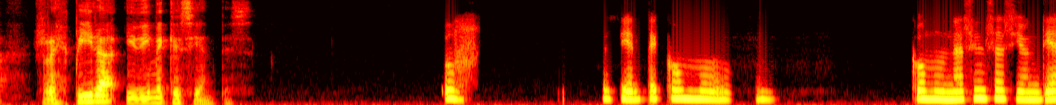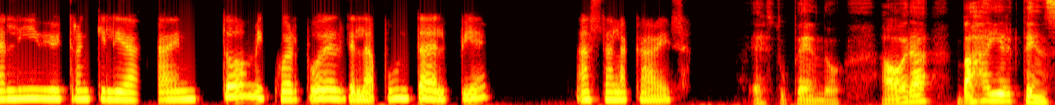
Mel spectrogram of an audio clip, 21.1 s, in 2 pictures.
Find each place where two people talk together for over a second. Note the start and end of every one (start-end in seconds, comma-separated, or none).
none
